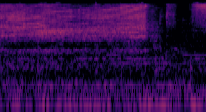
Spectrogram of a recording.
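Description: A hand cutter drawn along a ruler, slicing through sublimation paper on a cutting mat: one steady scraping stroke that stops about one and a half seconds in.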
